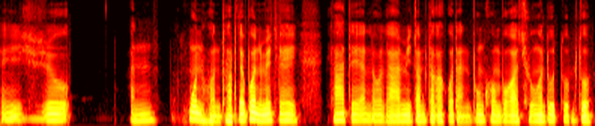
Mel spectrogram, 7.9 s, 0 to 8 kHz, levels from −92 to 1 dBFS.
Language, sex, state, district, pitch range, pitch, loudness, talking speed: Mizo, male, Mizoram, Aizawl, 90-105 Hz, 95 Hz, -20 LUFS, 240 wpm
